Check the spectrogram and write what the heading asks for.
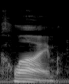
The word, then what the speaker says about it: climb: So move would be pronounced in past tense as moved, moved, moved. Yes, correct. Now let's see about climb.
